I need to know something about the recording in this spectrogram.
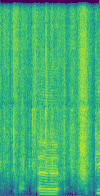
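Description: A woman's voice holding one short, level vowel sound about a second in, like a drawn-out hesitation, followed by a brief hiss.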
